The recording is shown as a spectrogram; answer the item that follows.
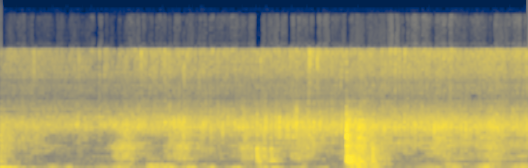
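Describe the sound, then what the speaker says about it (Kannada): Vermicelli roasts in ghee in a pan, giving a soft, close sizzle with repeated scraping and stirring strokes and one louder clatter partway through. "ಚೆನ್ನಾಗಿ ಶಾವಿಗೆ ತುಪ್ಪದಲ್ಲಿ ಹುರ್ಕೊಳ್ಳೋಣ"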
